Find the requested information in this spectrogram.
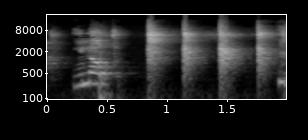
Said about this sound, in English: I really gotta clap it up for this nigga. I'm really happy for this nigga.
